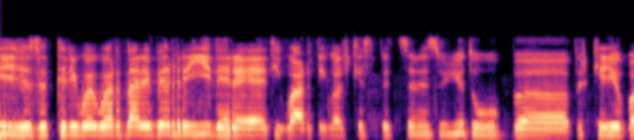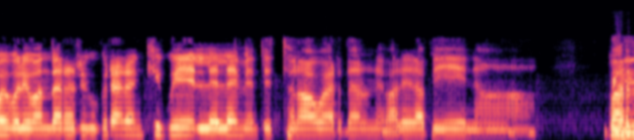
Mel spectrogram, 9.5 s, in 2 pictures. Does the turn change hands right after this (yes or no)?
yes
